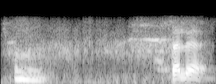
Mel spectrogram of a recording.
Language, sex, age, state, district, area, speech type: Telugu, male, 45-60, Andhra Pradesh, Krishna, rural, conversation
